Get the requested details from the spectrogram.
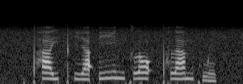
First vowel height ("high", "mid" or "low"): low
